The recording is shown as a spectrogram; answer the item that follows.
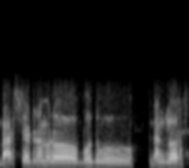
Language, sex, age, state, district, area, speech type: Odia, male, 45-60, Odisha, Sambalpur, rural, conversation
